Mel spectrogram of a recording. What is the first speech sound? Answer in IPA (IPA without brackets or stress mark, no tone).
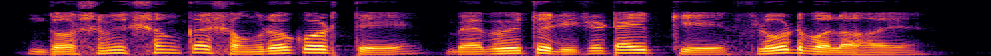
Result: d̪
